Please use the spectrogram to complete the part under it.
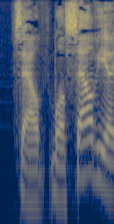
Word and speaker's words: Salvia: That's right. Salvia is how you say it? – Salvia is, yeah, is the general name of the plant, sort of the common name and the genus.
